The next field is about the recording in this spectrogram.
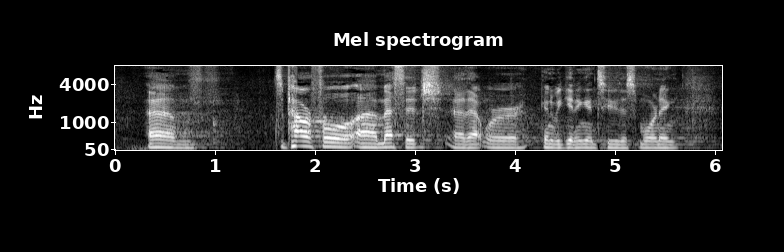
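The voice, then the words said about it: Hoarse, strained voice. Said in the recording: “I'm losing my voice a little bit. I've been losing my voice throughout the week”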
